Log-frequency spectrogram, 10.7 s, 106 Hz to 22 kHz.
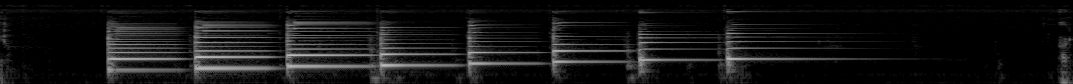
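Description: MK-2000 electronic keyboard on a piano voice playing a C major scale upward, one note at a time from middle C to the C above: eight slow, even notes about one a second, starting about a second in. The top C is held and dies away.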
